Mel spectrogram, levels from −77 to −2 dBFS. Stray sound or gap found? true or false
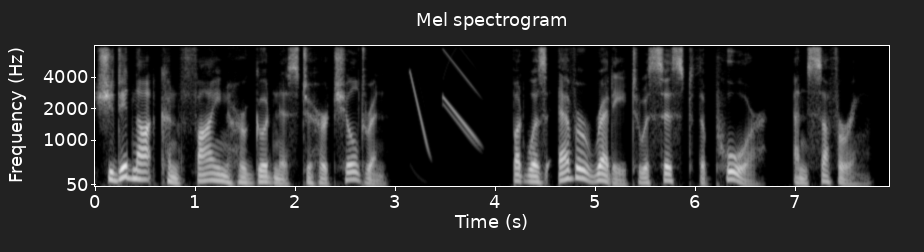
true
